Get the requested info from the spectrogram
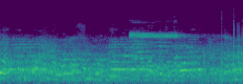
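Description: Indistinct shouting and talk of players and spectators at an outdoor football match, with a whistle blown and held for just over a second, starting a little past halfway.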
